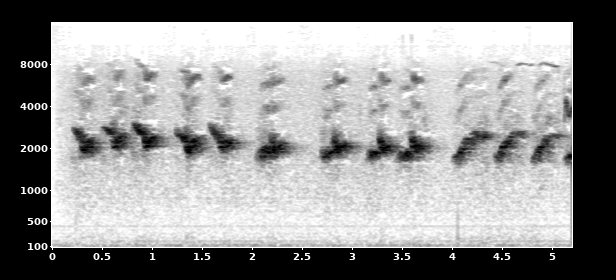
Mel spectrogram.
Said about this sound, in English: So let's – we're going to play some different sounds from this machine right now. Okay, the first one is what they call bird song.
